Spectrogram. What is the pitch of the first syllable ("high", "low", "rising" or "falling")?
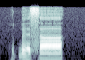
low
